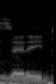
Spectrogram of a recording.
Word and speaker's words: zed: ending in London is ZED, in the sense that British people and Australians indeed pronounce the word Z, ZED, as opposed to Z, like the Americans.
